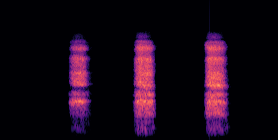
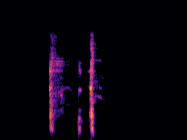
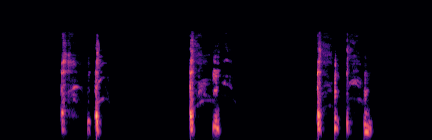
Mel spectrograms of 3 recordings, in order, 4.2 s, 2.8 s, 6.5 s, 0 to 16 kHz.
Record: exhalation_length: 4.2 s
exhalation_amplitude: 32767
exhalation_signal_mean_std_ratio: 0.34
cough_length: 2.8 s
cough_amplitude: 27848
cough_signal_mean_std_ratio: 0.17
three_cough_length: 6.5 s
three_cough_amplitude: 29797
three_cough_signal_mean_std_ratio: 0.22
survey_phase: alpha (2021-03-01 to 2021-08-12)
age: 45-64
gender: Male
wearing_mask: 'No'
symptom_change_to_sense_of_smell_or_taste: true
smoker_status: Never smoked
respiratory_condition_asthma: false
respiratory_condition_other: false
recruitment_source: REACT
submission_delay: 2 days
covid_test_result: Negative
covid_test_method: RT-qPCR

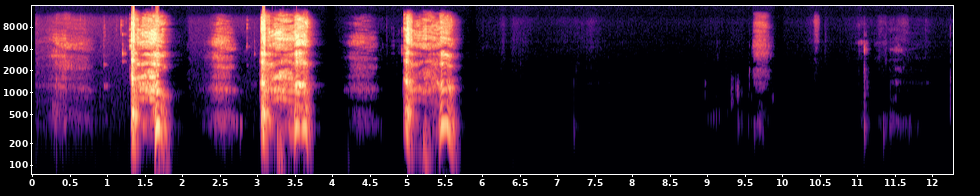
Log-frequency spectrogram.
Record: three_cough_length: 12.3 s
three_cough_amplitude: 32768
three_cough_signal_mean_std_ratio: 0.23
survey_phase: beta (2021-08-13 to 2022-03-07)
age: 45-64
gender: Male
wearing_mask: 'No'
symptom_none: true
smoker_status: Current smoker (11 or more cigarettes per day)
respiratory_condition_asthma: false
respiratory_condition_other: false
recruitment_source: Test and Trace
submission_delay: 2 days
covid_test_result: Positive
covid_test_method: ePCR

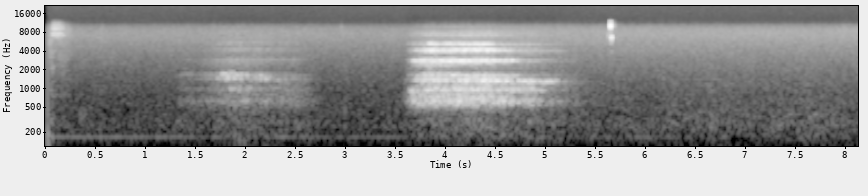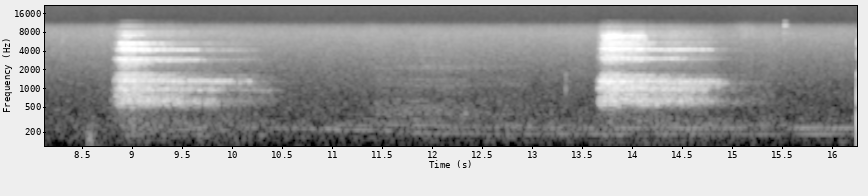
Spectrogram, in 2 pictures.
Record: exhalation_length: 16.3 s
exhalation_amplitude: 1450
exhalation_signal_mean_std_ratio: 0.45
survey_phase: beta (2021-08-13 to 2022-03-07)
age: 65+
gender: Female
wearing_mask: 'No'
symptom_none: true
smoker_status: Never smoked
respiratory_condition_asthma: false
respiratory_condition_other: false
recruitment_source: REACT
submission_delay: 0 days
covid_test_result: Negative
covid_test_method: RT-qPCR
covid_ct_value: 39.0
covid_ct_gene: N gene
influenza_a_test_result: Negative
influenza_b_test_result: Negative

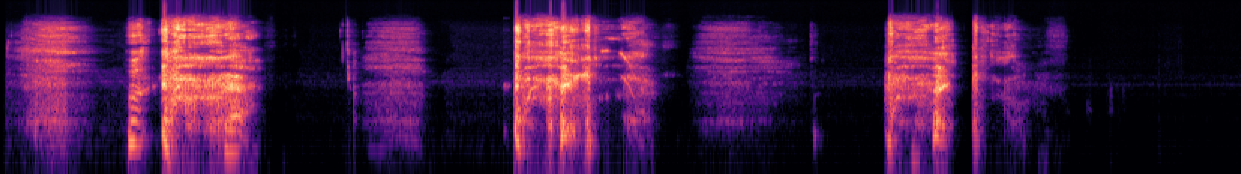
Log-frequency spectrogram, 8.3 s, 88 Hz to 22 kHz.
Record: three_cough_length: 8.3 s
three_cough_amplitude: 32768
three_cough_signal_mean_std_ratio: 0.35
survey_phase: beta (2021-08-13 to 2022-03-07)
age: 45-64
gender: Male
wearing_mask: 'No'
symptom_runny_or_blocked_nose: true
symptom_sore_throat: true
symptom_fatigue: true
symptom_headache: true
symptom_onset: 4 days
smoker_status: Ex-smoker
respiratory_condition_asthma: false
respiratory_condition_other: false
recruitment_source: Test and Trace
submission_delay: 1 day
covid_test_result: Positive
covid_test_method: ePCR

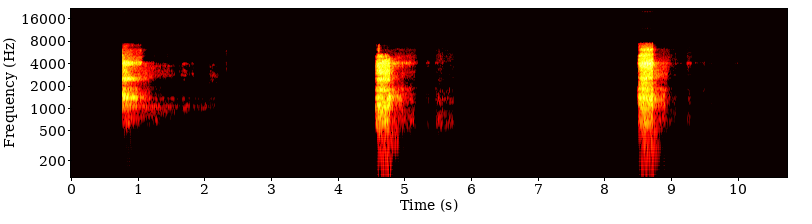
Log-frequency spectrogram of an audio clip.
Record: exhalation_length: 10.8 s
exhalation_amplitude: 20733
exhalation_signal_mean_std_ratio: 0.21
survey_phase: alpha (2021-03-01 to 2021-08-12)
age: 18-44
gender: Female
wearing_mask: 'No'
symptom_none: true
symptom_onset: 5 days
smoker_status: Ex-smoker
respiratory_condition_asthma: false
respiratory_condition_other: false
recruitment_source: REACT
submission_delay: 1 day
covid_test_result: Negative
covid_test_method: RT-qPCR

